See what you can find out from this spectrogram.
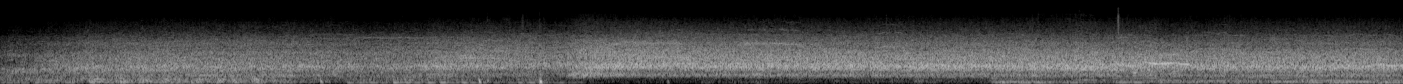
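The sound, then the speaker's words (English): The Saarbrücken football stadium crowd cheers after Marcel Gauss's 90+6 minute winning goal, a loud, dense, unbroken roar that swells slightly midway and holds steady to the end, with no commentary over it. “Now, this is the audio sans commentary, just so you can breathe in that full Saarbrücken crowd.”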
